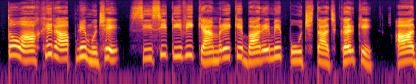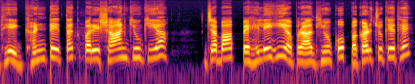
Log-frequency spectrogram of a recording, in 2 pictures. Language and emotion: Hindi, angry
